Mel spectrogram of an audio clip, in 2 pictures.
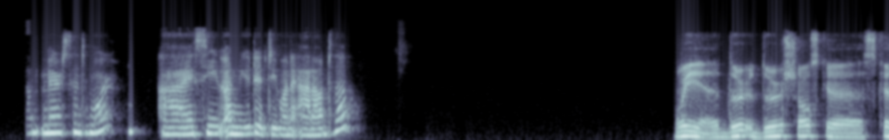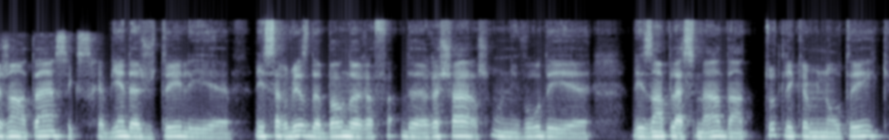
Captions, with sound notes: - Mayor St-Amour, I see you unmuted. Do you want to add on to that? [French] Yes, two things. What I'm hearing is that it would be good to add charging station services at locations in all communities,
